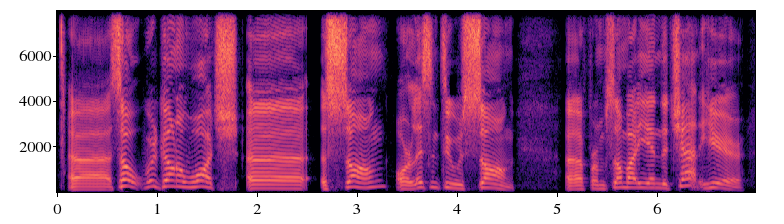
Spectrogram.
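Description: A young music reaction streamer chats casually on a livestream, thinking aloud as he reads chat. He's in a small indoor room with colored lights, wearing headphones, on a stand-mounted studio condenser mic. His voice is high, expressive and a little slow, with a clean tone and no echo.

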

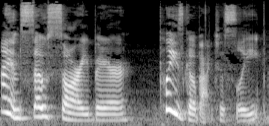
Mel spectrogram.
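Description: A woman voicing an eager tiny ladybug in a storybook read-aloud, with high squealing calls. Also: big pitch swings, slow. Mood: gentle.

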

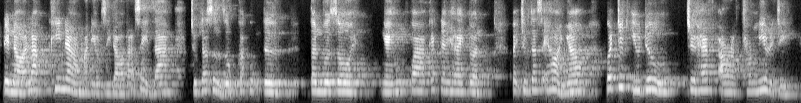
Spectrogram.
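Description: A woman's voice: fairly high pitch, normal speed. Teacher woman in an echoey, distant room. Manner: patient, step-by-step explaining with frequent check-ins. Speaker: English teacher. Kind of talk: recorded classroom lesson explanation. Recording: echoey room, long reverb, voice distant from mic.

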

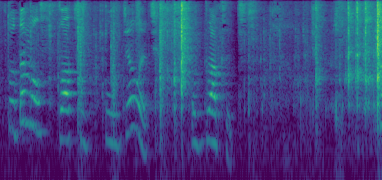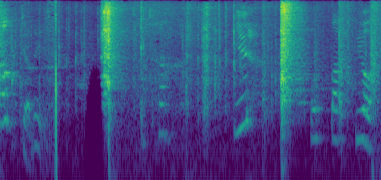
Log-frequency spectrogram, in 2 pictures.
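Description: Kid with a high voice doing a home video, stop-start talking, same little phrases again and again, echoey room, loud noise in the background. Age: child. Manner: halting, repeats short phrases while demonstrating. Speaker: child showing a toy collection. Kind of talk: casual home video demo.

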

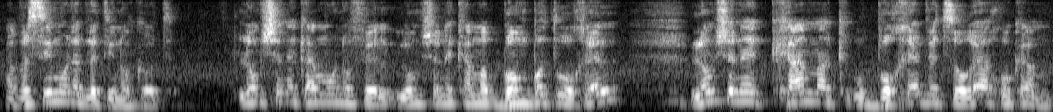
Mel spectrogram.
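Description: A man giving a lively Torah lesson to an audience, telling everyday stories and firing rhetorical questions that he answers himself. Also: breathy edge. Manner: animated storyteller, asks and answers his own questions, rises in pitch and volume. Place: live event hall before an audience.

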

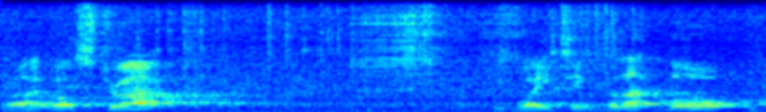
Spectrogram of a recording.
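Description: High-voiced cricket coach in an echoey hall. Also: male voice. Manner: encouraging, brisk instructions and praise. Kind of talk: one-to-one coaching session. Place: indoor cricket net hall. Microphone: camera across the net, far off. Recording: echoey hall, voice from far off, loud noise.

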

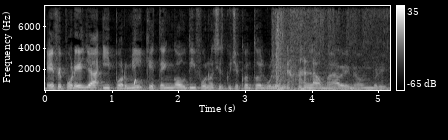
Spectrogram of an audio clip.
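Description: A man from Colombia with a Mexican-sounding Spanish accent, commentating a live game stream and greeting his chat, prone to sudden excited shouts. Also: mid-range voice, normal speed, a little hiss or hum. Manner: excitable, bursts into shouts at scares. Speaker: gaming streamer.

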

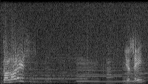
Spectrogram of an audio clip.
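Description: An actor playing an excitable, romantic man, pleading in a theatrical, florid way. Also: on the high side, moderate pace, rough recording. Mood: insistent. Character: excitable romantic man, doting on his elephant. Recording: 1940s film soundtrack with music.

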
